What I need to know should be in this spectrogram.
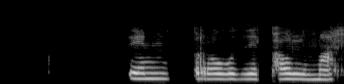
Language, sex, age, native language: Icelandic, male, 7, Icelandic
